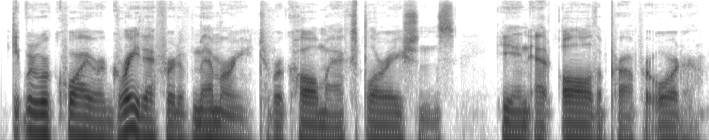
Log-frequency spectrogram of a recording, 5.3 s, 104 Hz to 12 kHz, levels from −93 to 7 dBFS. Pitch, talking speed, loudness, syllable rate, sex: 90 Hz, 205 wpm, -20 LUFS, 6.1 syllables/s, male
